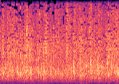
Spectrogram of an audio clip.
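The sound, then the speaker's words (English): An audience applauds with steady, dense clapping at a show's ceremony. The applause stays loud and even throughout, with no voices standing out. “So give yourself a round of applause.”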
